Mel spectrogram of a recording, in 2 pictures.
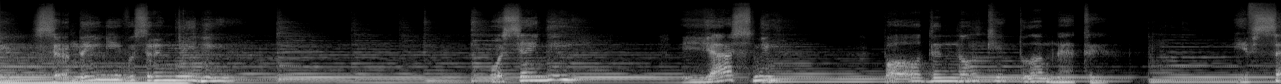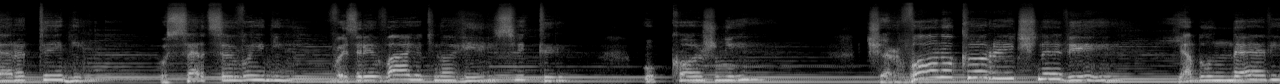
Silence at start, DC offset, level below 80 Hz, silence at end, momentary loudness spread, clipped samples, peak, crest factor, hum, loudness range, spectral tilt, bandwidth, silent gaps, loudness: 0 s; under 0.1%; -30 dBFS; 0 s; 13 LU; under 0.1%; -4 dBFS; 16 dB; none; 4 LU; -7 dB/octave; 18 kHz; none; -22 LUFS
